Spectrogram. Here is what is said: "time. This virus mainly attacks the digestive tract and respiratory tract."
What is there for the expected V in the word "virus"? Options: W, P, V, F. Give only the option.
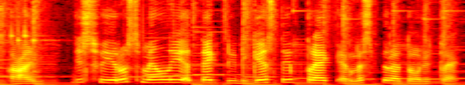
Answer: F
